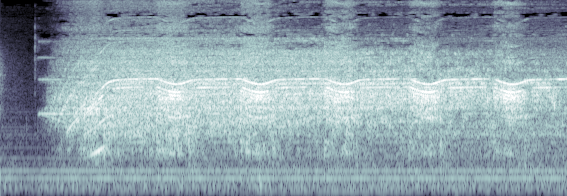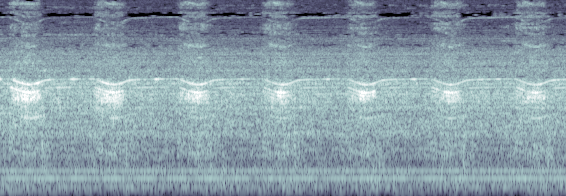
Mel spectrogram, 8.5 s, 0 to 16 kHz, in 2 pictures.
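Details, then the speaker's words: Battery grease gun greasing a Rayco C120 machine at low speed: motor whines steadily with a regular click about 1.6 times a second, pumping grease normally. "again with a battery power grease gun most of them in a low speed you'll be able to hear clicking giving that pump if grease out"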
